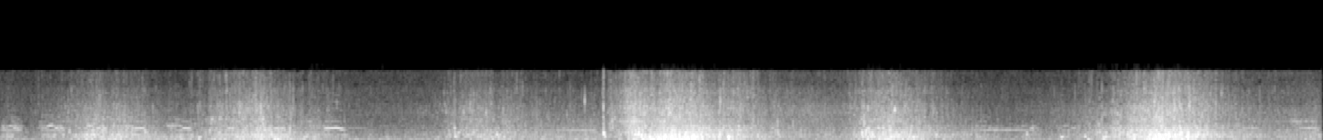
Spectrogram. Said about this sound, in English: The sound of the ocean makes me very, very happy.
